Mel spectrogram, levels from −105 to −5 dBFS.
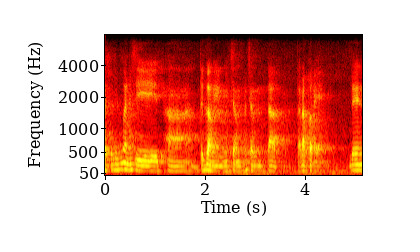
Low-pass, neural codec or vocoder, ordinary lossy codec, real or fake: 7.2 kHz; codec, 24 kHz, 1.2 kbps, DualCodec; Opus, 24 kbps; fake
